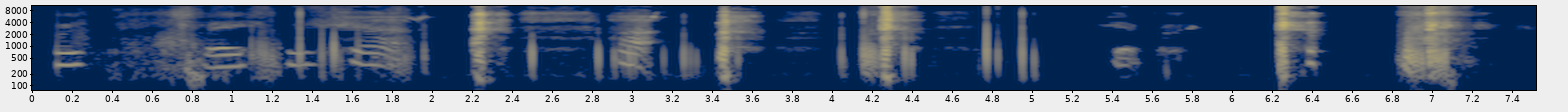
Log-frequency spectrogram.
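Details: Cough heard during singing of "You Are My Sunshine".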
